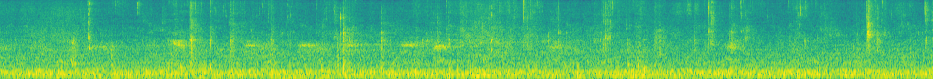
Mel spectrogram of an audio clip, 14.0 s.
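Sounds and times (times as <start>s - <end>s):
chewing and wet lip smacks: 12.8s - 14.0s.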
